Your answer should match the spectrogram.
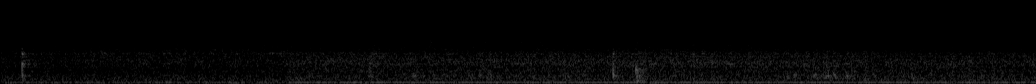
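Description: Colored pencil rubbing softly over paper in short, steady shading strokes as fur is blended. There is a light tap just after the start and two more about six seconds in.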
